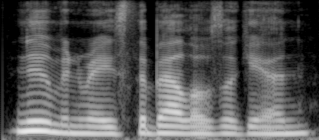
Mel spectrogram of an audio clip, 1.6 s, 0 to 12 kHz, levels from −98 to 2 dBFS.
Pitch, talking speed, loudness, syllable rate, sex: 175 Hz, 190 wpm, -17 LUFS, 6.2 syllables/s, female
